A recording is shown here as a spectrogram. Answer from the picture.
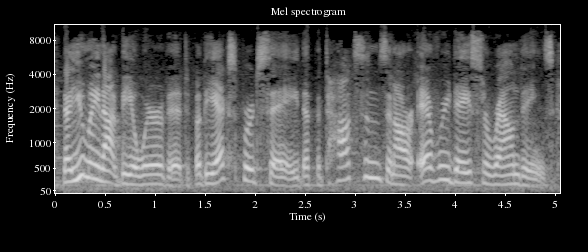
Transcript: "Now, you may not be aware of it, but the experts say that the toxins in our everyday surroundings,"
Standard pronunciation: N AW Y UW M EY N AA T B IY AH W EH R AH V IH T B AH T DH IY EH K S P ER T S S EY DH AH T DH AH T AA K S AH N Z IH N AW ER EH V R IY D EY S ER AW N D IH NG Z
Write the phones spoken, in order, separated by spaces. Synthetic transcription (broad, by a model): N AW Y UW M EY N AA T B IY AH W EH R AH V IH T B AH T DH IY EH K S P ER T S S EY DH AH T DH AH T AA K S AH N Z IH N AW ER EH V R IY D EY S ER AW N D IH NG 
